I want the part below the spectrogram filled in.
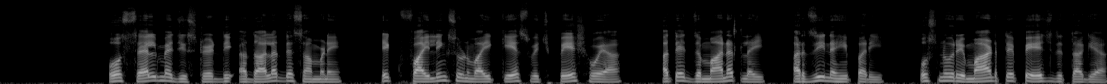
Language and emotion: Punjabi, neutral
